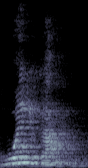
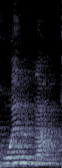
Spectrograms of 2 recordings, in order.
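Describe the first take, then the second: First: Said in the usual way. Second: "juerga" opening on a J sound, with R before the G; versión andaluza con J. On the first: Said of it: "tenemos la versión en castellano". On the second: Shown as a demonstration. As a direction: Andalusian form "juerga", H turned into J. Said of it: "la versión andaluza con esa J". ("juerga" con jota inicial y erre)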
